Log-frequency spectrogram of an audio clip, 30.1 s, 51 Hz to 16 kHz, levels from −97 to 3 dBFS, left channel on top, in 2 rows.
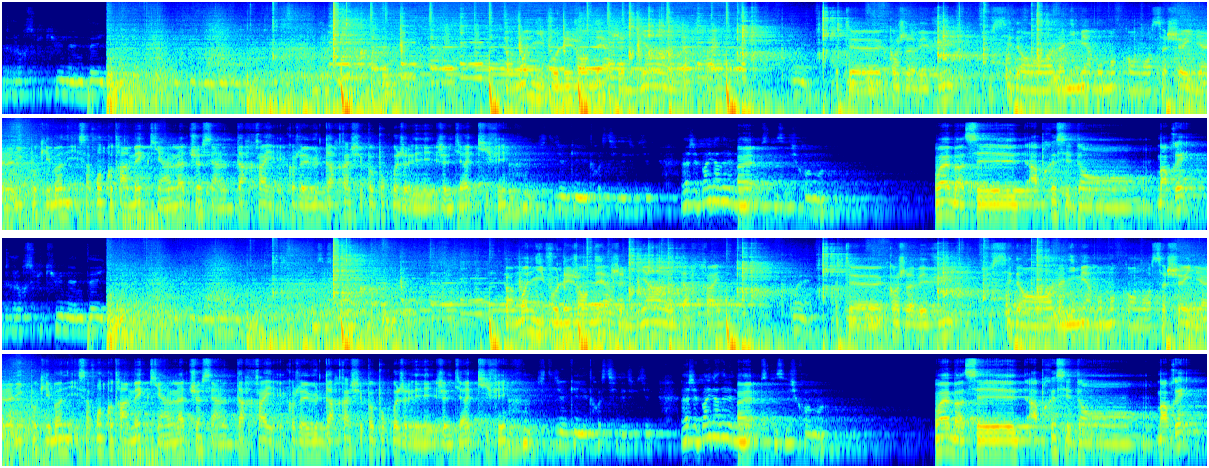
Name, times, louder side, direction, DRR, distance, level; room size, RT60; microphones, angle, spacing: voice 1, 0.0-4.8 9.9-10.8 21.4-24.5 24.7-25.5, right 1 dB, 70° right, 9 dB, 1.1 m, -45 dB
sound 1, 1.3-17.1, left 1 dB, 5° left, 4.0 m, -39 dB
sound 2, 4.1-9.3, left 4 dB, 75° left, 0.7 m, -35 dB
voice 2, 6.3-9.1 10.5-21.4 24.3-24.5 26.7-30.0, right 1 dB, 15° right, 5 dB, 1.4 m, -36 dB
26.5 x 20.0 x 6.8 m, 2.7 s
head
